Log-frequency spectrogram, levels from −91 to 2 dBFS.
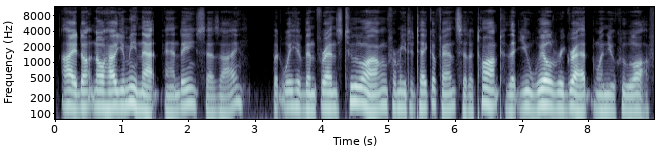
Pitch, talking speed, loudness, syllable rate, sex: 130 Hz, 220 wpm, -19 LUFS, 4.7 syllables/s, male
